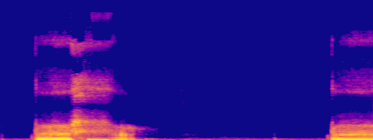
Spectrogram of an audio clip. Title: Two minutes of snoring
